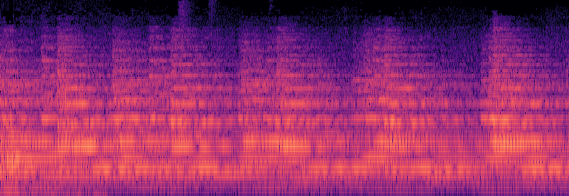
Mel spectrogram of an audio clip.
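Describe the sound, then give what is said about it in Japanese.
Church bells of a church near Piazza Navona in the old town centre of Rome, Italy, ring the Sunday noon peal continuously with overlapping strokes, a dense, resonant peal that swells and fades in waves, loud, with no voices. “これはあのローマの、えー、旧市街あの、まあ、中心部なんですけれどもそこにあのナボーナ広場という、まあ、観光地としても有名な広場がありまして、その近くにある教会の鐘の、えー、日曜日の正午の鐘の音を、えー、録音してみました。”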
